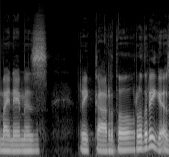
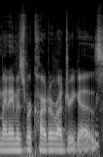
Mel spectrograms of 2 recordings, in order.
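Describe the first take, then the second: First: The name has a Spanish pronunciation. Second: The name has an English pronunciation. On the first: "you would do the right pronunciation" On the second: "code switching"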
